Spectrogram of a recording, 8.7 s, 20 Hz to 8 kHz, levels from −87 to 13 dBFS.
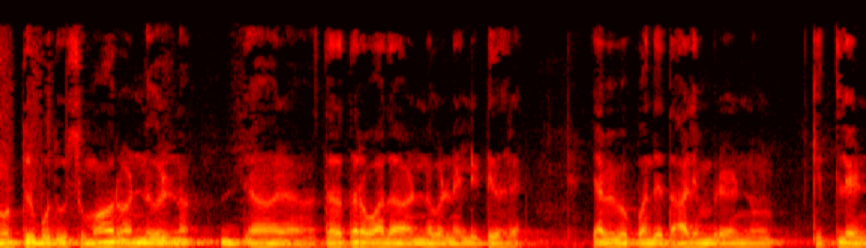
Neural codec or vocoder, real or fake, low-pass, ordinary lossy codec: none; real; 7.2 kHz; MP3, 32 kbps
